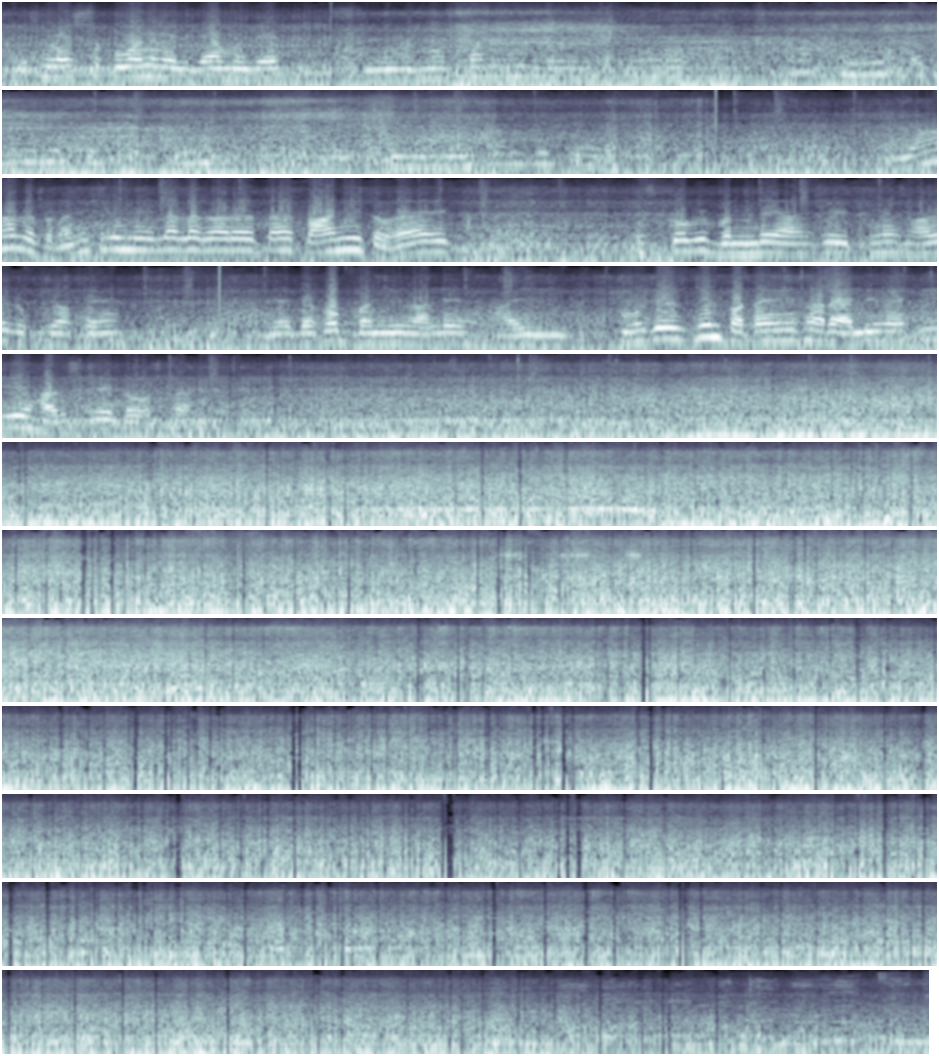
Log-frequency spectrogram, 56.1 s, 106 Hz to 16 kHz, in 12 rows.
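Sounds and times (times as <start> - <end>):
motorcycle engine running: 0.0 - 10.1, 16.6 - 56.0
wind buffeting microphone: 19.5 - 56.0.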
